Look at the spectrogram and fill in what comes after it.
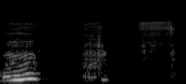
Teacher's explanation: the articulators come close together, but there's only a little channel. But there is still air flowing, and that causes turbulent airflow. It sounds hissy. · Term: fricatives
